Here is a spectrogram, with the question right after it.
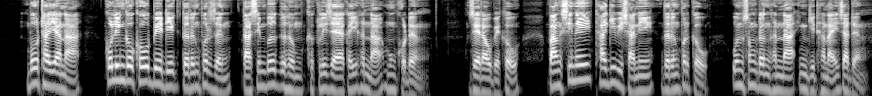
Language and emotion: Bodo, neutral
